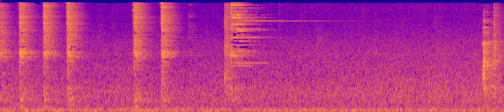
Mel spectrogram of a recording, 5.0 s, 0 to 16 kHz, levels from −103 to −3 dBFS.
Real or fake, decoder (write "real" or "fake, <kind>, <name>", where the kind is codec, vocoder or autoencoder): real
